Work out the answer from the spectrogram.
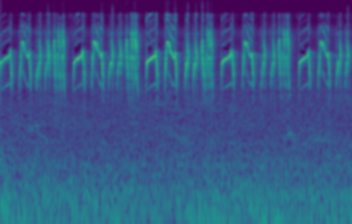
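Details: Fast cigun nembak song for bird tutoring: sharp, high notes that jump up and down in clusters, packed closely with dense hissing bursts, nearly continuous through the whole stretch.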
